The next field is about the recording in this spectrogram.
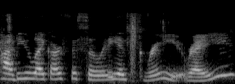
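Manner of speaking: polite, high customer service voice. Retelling greeting a visitor at work: customer service voice. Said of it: "my customer service voice".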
